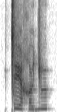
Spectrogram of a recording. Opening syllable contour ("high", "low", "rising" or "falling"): falling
